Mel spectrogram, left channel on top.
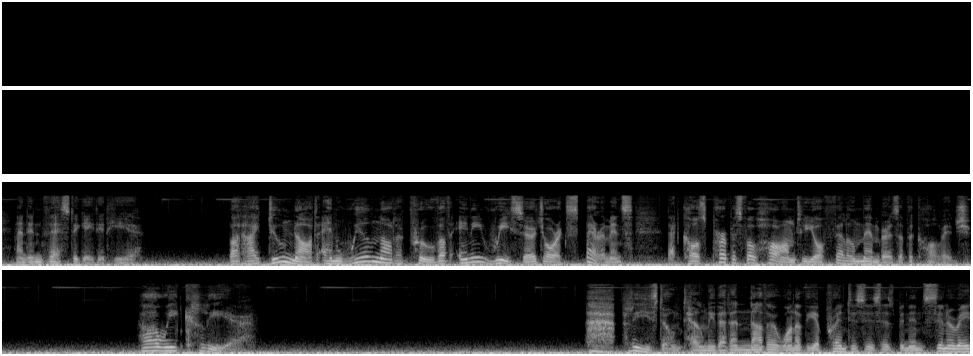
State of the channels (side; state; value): left; silent; digital silence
